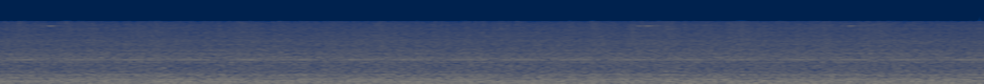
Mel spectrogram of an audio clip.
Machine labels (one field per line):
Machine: slide rail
